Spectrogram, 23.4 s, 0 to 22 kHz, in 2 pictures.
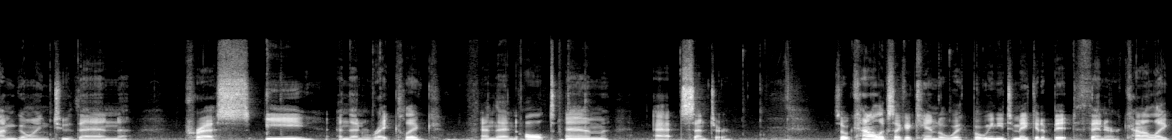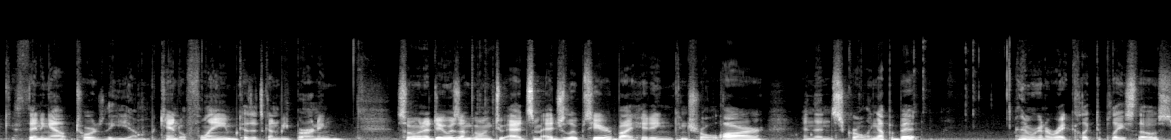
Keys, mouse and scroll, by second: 0.9 scroll up 2, 2.6 e, 5.5 alt+m, 7.4 middle click, 7.7-8.5 scroll down 6, 8.8 scroll up 4, 9.4 middle click, 9.9 scroll up 1, 10.7-11.5 scroll down 4, 13.0-13.6 scroll up 6, 16.5 alt+a, 18.7 ctrl+r, 22.9-23.4 scroll down 8.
